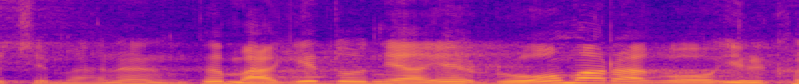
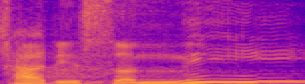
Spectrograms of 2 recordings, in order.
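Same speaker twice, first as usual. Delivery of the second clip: put-on Seoul accent with 있었니 lifted at end; 2 semitones higher than usual. Imitating gyeongsang people trying to speak seoul dialect: fake seoul accent, rise on 있었니. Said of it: "끝에만 올리면 된대요".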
